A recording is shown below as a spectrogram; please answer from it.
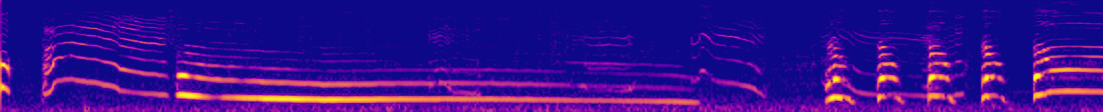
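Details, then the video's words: Luka, a small white female Siberian Husky puppy newly brought home, lets out one long howl gliding gently downward for nearly three seconds, then a rapid series of short yelping barks. "Husky puppy howling"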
